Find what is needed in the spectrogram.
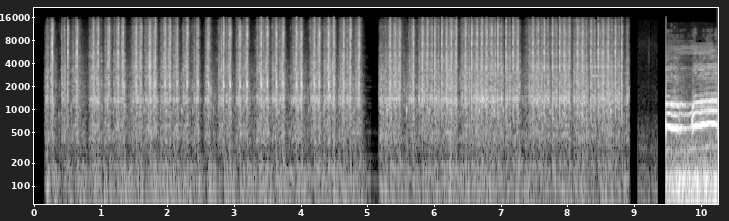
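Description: Typewriter sound effect: rapid key clacks, several a second, in two runs with a short break about five seconds in.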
